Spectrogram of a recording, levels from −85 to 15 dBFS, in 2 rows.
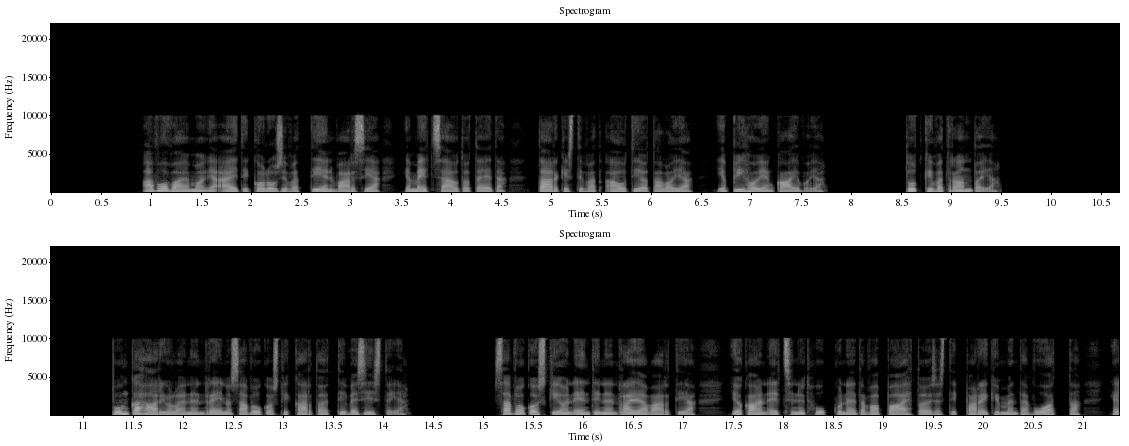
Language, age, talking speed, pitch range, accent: Finnish, 30-49, 85 wpm, 155-185 Hz, native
